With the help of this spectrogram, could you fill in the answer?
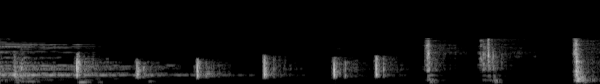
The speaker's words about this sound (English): Then I heard approaching footsteps.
